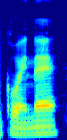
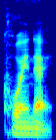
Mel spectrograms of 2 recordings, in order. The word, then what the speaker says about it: Koine: And we took the ancient Greek word with the ancient Greek pronunciation, Koine, and we turned that into the English word Koine. It's not from modern Greek, and that's why it doesn't sound like the modern Greek word kini.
